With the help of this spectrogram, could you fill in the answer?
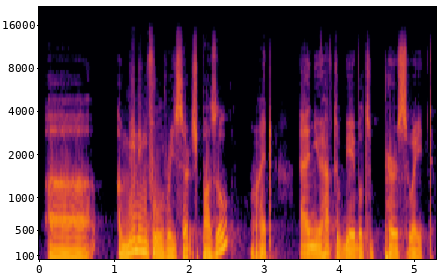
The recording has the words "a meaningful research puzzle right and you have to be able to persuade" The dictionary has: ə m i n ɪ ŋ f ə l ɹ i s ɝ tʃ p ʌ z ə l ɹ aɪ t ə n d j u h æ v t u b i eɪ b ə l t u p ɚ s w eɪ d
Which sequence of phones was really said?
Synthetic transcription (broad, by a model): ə m i n ɪ ŋ f ə l ɹ i s ɝ tʃ p ʌ z ə l ɹ aɪ t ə n j u h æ f t u b i eɪ b ə l t u p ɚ s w eɪ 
